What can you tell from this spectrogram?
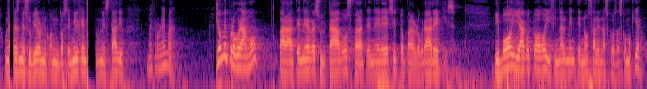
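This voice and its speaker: A man leading a motivational seminar, emphatic and often asking his audience whether he is being clear. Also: medium pitch, a little mellow. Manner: emphatic, checks understanding with rhetorical questions. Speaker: motivational course instructor. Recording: long hall reverb.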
